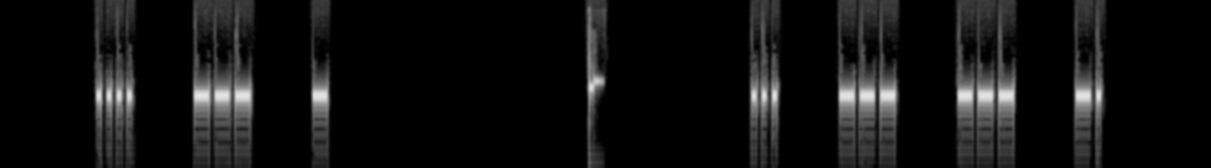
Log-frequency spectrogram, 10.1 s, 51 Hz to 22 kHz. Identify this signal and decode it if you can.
Morse code, heard as a keyed tone, about 28 wpm, spaced as for 13 wpm, 700 Hz. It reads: HOT SOON
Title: 4x Character Spacing - Top 500 Words - 28wpm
